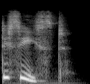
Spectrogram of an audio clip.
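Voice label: "deceased", English, British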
